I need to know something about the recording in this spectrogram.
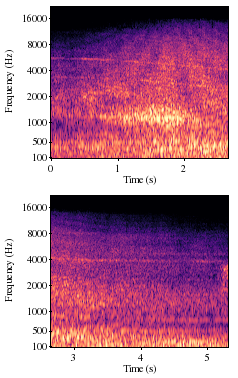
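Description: vehicle, airplane flying overhead

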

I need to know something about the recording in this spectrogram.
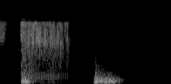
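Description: sound effect, fart noise

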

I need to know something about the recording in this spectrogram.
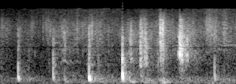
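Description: animal, horse hooves clip-clopping

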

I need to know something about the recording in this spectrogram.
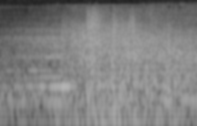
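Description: nature, thunder rumbling

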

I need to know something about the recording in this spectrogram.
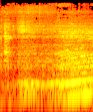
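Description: vehicle, car driving off

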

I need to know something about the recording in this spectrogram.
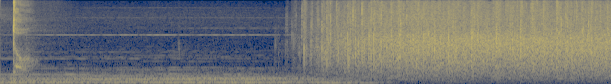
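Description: crowd, studio audience applause

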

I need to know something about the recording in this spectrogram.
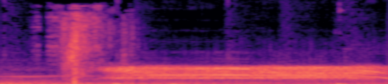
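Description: sound effect, man screaming in pain

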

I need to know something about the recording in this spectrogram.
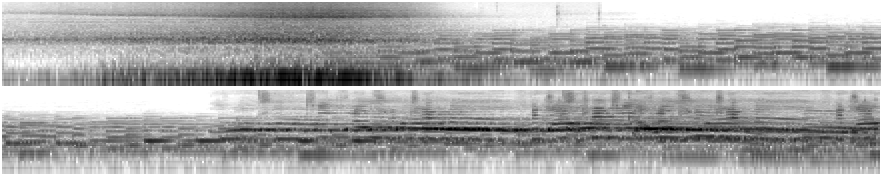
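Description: nature, wind blowing

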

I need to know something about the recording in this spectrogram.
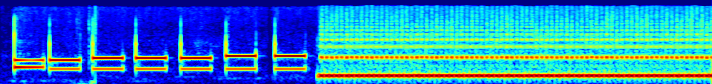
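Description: signal or alarm, telephone ringing

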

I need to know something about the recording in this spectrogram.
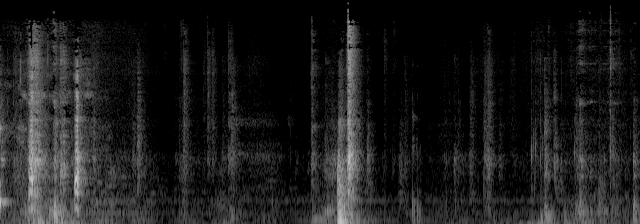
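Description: household object, door being closed

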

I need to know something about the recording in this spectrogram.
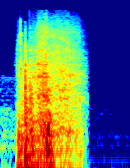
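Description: household object, window being opened

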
